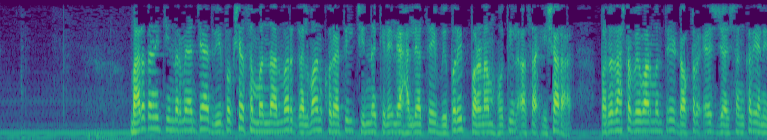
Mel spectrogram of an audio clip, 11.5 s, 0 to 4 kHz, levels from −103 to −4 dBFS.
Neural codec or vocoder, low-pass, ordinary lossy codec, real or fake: none; 3.6 kHz; none; real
